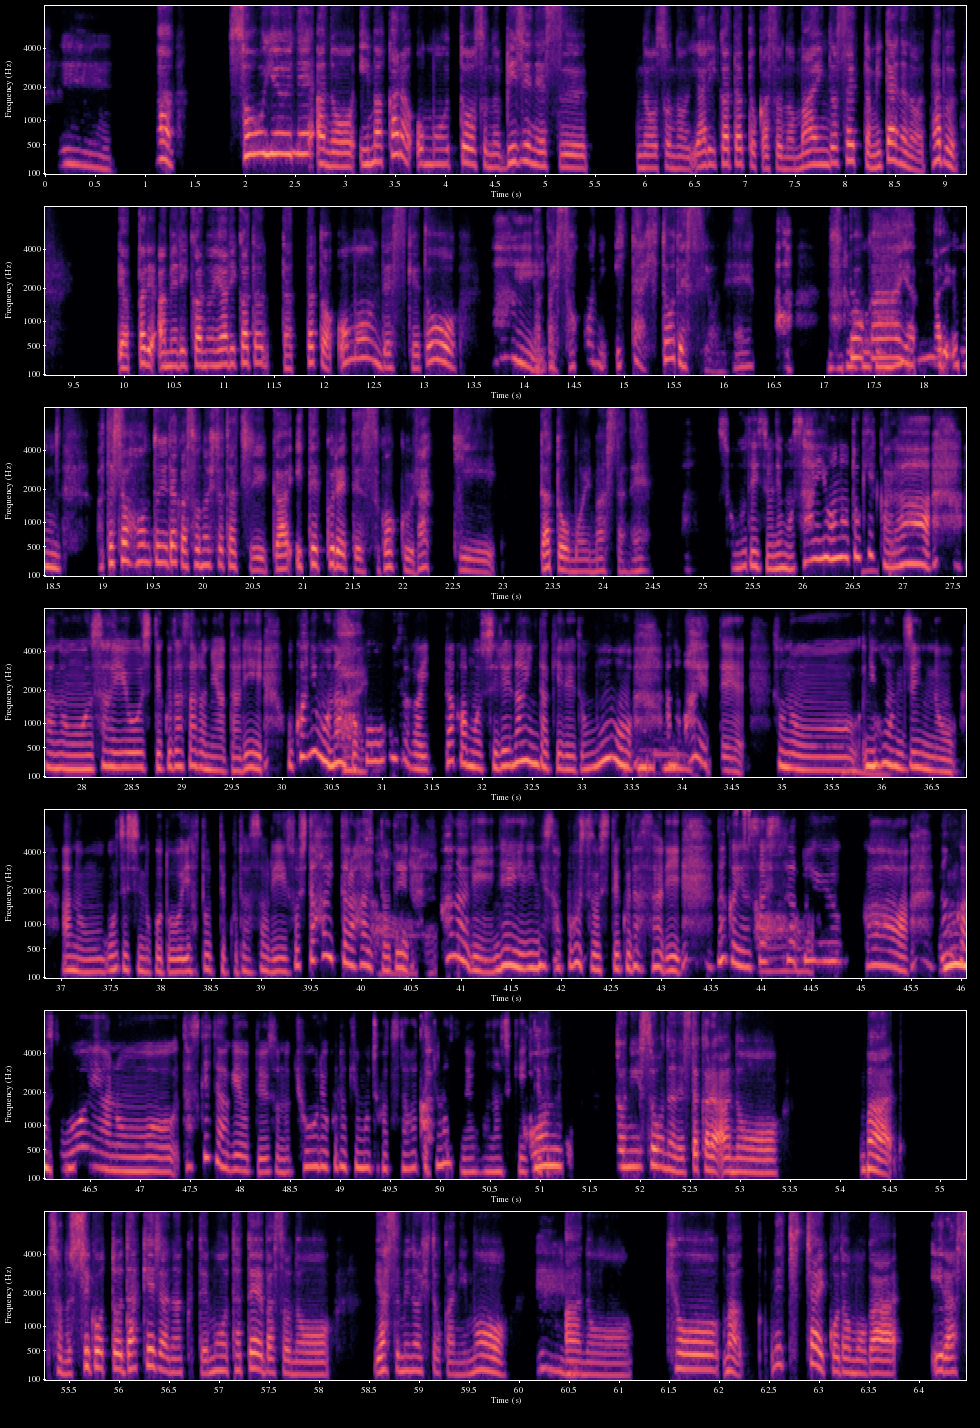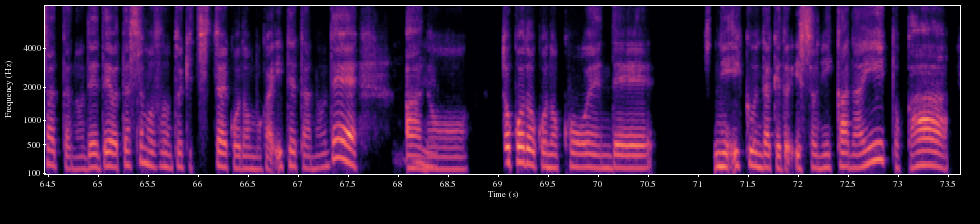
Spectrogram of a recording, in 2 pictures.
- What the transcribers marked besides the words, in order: "サポート" said as "サポーソ"
- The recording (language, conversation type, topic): Japanese, podcast, 支えになった人やコミュニティはありますか？
- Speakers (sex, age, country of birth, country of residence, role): female, 50-54, Japan, United States, guest; female, 60-64, Japan, Japan, host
